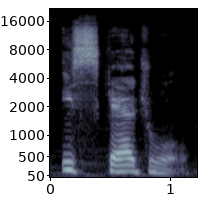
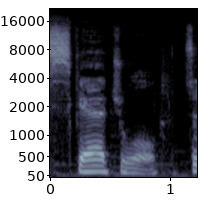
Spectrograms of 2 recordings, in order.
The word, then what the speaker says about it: schedule: we have here, it's very common for people to say "is schedule", "is schedule". So, to add that vowel e right before the s because that's usually that's our perception of a syllable would be. Our brain would try to automatically try to complete that what would look incomplete to us. But what we would say is "schedules", "schedules". There's no vowel sound that would be right there in the beginning.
